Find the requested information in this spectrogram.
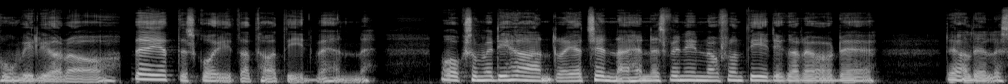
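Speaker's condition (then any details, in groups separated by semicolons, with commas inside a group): Parkinson's disease; very clumsy fumbling hands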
